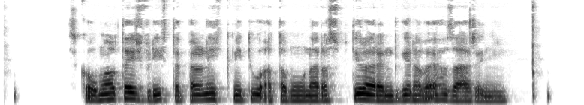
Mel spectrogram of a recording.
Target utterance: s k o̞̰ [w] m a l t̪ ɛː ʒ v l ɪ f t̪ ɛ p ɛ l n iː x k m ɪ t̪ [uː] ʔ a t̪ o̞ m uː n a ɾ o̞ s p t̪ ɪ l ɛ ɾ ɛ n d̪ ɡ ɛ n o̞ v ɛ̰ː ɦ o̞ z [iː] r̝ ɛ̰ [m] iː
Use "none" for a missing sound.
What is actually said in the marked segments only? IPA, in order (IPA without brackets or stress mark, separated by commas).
w, uː, aː, ɲ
